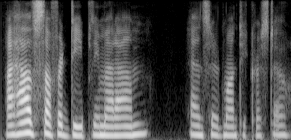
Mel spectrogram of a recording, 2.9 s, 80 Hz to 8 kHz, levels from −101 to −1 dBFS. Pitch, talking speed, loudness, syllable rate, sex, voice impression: 195 Hz, 165 wpm, -19 LUFS, 7.0 syllables/s, female, feminine, slightly adult-like, fluent, slightly cute, slightly refreshing, friendly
